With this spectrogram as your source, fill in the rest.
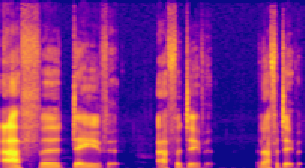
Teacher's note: there are four syllables the stress is on that third syllable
